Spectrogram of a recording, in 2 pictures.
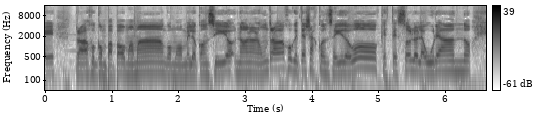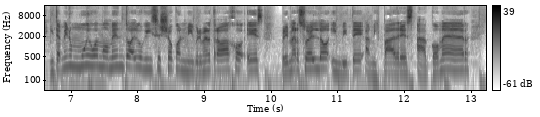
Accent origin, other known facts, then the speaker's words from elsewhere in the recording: Berazategui, Buenos Aires Province, Argentina; now in Buenos Aires, Argentina; cuando me mudé de provincia a capital fue un gran momento. Imagínate que Berazategui es re tranqui, el barrio de mi vieja es re tranquilo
